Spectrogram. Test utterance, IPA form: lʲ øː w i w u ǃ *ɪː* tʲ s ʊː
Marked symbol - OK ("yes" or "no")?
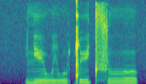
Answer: no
